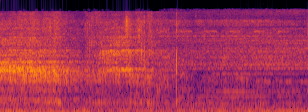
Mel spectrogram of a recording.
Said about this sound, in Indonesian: Nah udah situ ada suara kuda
